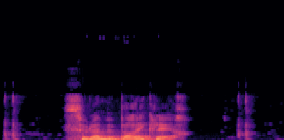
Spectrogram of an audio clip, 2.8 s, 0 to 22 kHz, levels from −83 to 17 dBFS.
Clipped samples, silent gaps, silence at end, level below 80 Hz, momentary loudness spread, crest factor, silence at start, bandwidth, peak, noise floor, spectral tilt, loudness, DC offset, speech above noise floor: under 0.1%; none; 0.35 s; -46 dBFS; 16 LU; 14 dB; 0.05 s; 7.4 kHz; -2 dBFS; -50 dBFS; -7 dB/octave; -14 LUFS; under 0.1%; 38 dB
